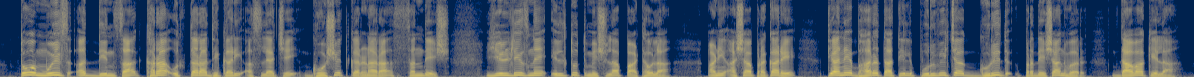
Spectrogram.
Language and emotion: Marathi, neutral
